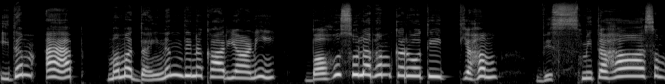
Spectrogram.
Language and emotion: Sanskrit, surprised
